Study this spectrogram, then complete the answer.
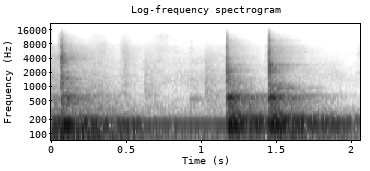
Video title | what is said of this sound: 1969 Dodge Charger QA1 4 Link Install Part 2: Welding | solid yeah it sounds solid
